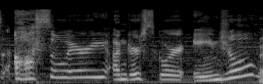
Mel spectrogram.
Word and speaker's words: ossuary_angel: Yeah, my modeling and everything else where you can see the raw meat picture, that's, it's ossuary_angel.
